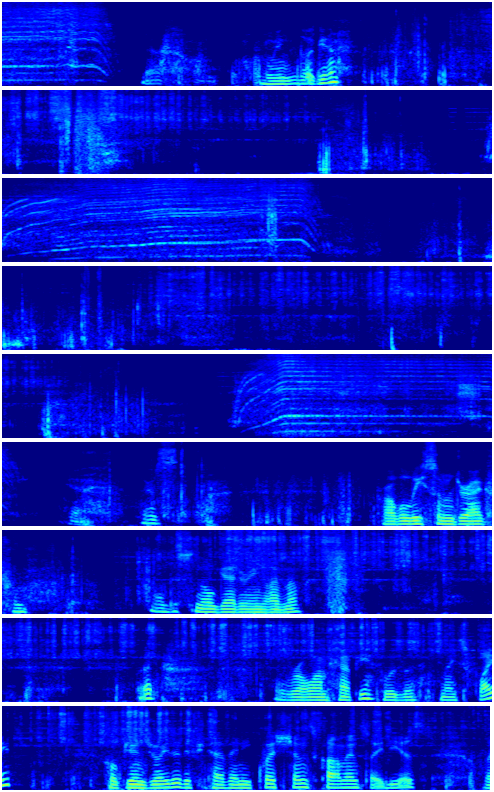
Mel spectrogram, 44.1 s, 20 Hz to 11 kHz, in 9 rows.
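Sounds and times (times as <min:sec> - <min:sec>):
electric motors whining: 0:00.0 - 0:01.3, 0:04.4 - 0:13.1, 0:15.6 - 0:20.7, 0:21.8 - 0:24.8, 0:30.5 - 0:44.0.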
